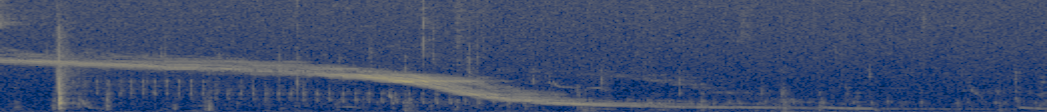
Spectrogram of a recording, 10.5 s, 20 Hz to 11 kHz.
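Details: Under the sea ice of McMurdo Sound, Antarctica, in November 2017, a Weddell seal gives a long whistle gliding slowly downward over about eight seconds, with rapid ticking pulses and other faint calls behind, captured by a fixed observatory 21 m deep.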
